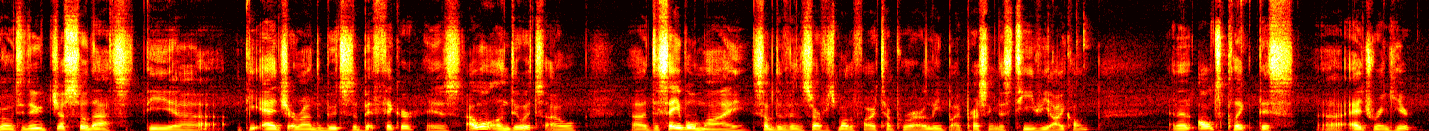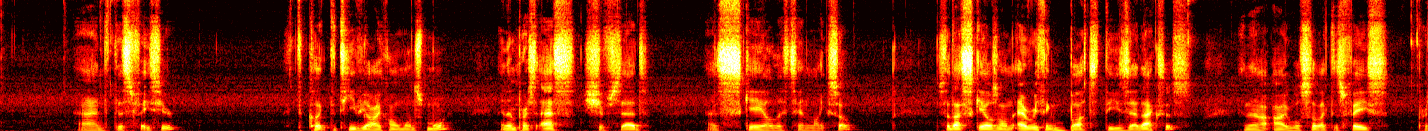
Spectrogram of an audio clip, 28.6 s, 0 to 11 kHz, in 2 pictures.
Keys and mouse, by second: 10.9 click, 11.0-12.4 middle drag, 12.4 alt+click, 12.5-14.7 alt+middle drag, 14.7 click, 15.1 shift+middle click, 17.3 click, 19.7 s, 20.2 shift+click, 20.7-22.0 middle drag, 22.0-23.9 shift+drag, 26.2 click, 27.6 s.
